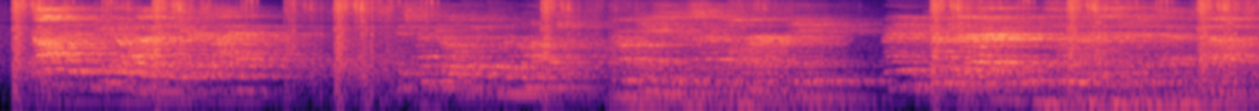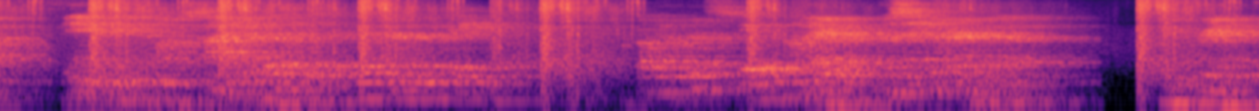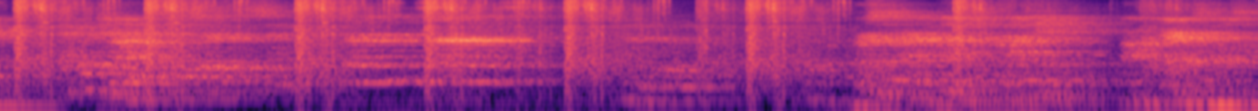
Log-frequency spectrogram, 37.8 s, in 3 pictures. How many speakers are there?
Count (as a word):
five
